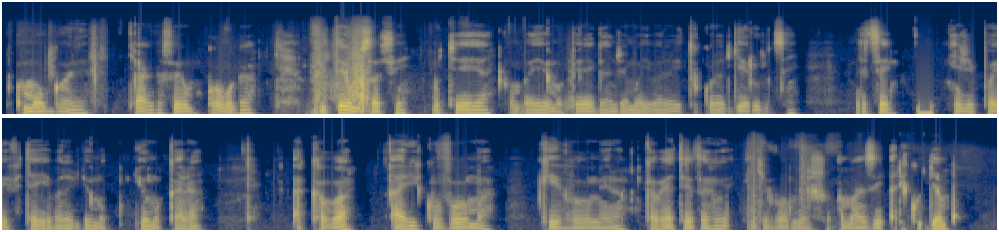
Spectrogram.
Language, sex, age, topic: Kinyarwanda, male, 18-24, health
